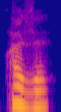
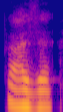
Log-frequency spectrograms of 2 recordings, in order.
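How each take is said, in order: The two takes are said the same way.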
